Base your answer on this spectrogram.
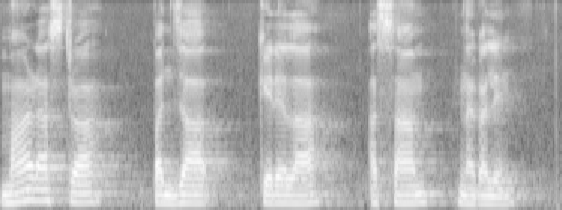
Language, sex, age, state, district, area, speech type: Manipuri, male, 18-30, Manipur, Bishnupur, rural, spontaneous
